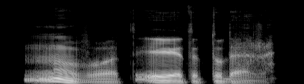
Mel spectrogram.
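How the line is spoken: Mutter. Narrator (Russian): пробормотал я

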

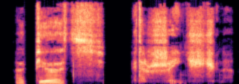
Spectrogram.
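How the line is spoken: Rustling, hissing voice. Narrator (Russian): прошелестела мать голосом, больше похожим на шипение

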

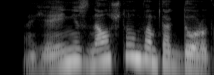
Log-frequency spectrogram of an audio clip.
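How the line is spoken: Mocking. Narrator (Russian): насмешливо сказал Владимир

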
